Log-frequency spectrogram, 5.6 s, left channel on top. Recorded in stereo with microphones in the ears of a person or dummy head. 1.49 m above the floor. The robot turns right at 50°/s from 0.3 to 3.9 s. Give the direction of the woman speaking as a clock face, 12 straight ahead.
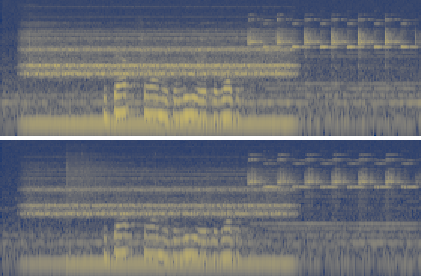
10 o'clock.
